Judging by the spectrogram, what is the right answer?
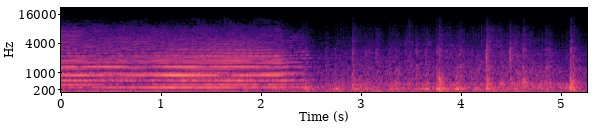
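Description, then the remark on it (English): The horn of the Hiram Bingham, a brand new tourist train to Machu Picchu, blares loudly for about two seconds, then gives way to the rhythmic clatter and rumble of wheels rolling over track as the train gets moving. “Welcome to the Hiram Bingham train. Now, let's go to Machu Picchu.”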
